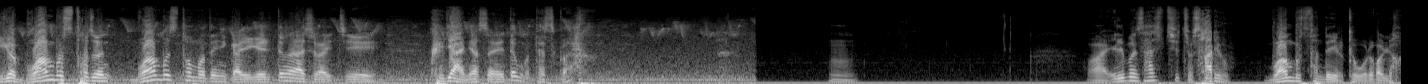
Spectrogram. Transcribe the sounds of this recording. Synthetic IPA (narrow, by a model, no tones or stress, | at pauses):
iɡemuambusʰɯ̥tʰʌd͡ʑun | muambusʰɯ̥tʰʌnmotʰeɲik͈aiɡeɭt͈ɯŋɯɭɦaɕʰuɡait̚t͡ɕ͈i | kɯɡe̞aɲiʌs͈ɯmiɭt͈ɯŋmotʰe̞s͈ɯɭk͈ʌja | wa̰iɭbunsʰaɕʰi̥p̚t͡ɕʰiɭt͡ɕ͈osʰaɾju | muanbusʰtʰʌndeiɾʌkʰeoɾeɡʌʎːo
